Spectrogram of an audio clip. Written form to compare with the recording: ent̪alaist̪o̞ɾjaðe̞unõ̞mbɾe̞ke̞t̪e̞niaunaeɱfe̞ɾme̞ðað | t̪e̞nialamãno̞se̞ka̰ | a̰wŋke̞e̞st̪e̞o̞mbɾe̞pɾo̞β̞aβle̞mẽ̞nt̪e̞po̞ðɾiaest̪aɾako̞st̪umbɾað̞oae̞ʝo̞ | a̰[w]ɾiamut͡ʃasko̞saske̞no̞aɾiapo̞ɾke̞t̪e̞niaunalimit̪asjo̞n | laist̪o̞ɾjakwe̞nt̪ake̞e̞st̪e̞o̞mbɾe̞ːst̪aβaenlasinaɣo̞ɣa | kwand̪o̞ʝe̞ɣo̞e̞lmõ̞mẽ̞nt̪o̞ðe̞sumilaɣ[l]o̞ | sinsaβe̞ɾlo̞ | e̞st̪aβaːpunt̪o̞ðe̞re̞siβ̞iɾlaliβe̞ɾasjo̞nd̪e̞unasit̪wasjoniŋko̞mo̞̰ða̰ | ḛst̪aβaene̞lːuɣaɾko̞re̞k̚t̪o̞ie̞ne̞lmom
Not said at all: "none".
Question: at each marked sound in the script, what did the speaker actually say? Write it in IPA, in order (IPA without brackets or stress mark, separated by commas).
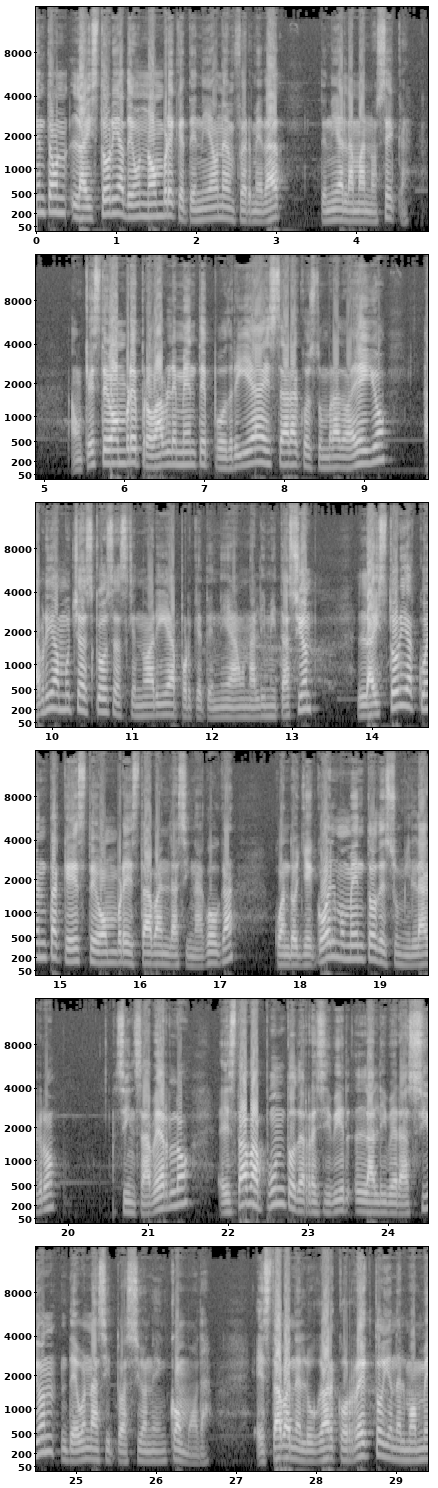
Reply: β, ɾ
